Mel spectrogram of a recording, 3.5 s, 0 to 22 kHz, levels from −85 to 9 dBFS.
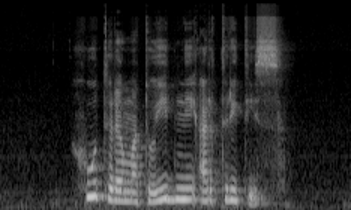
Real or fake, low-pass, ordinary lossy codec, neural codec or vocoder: real; 19.8 kHz; Opus, 24 kbps; none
